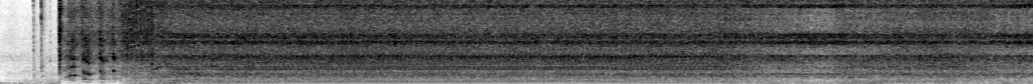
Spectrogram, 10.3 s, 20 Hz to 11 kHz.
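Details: 1994 Acura Integra, 1.8 L DOHC engine: starts, then warm idle drifts up and down, typical Honda-Acura surge, recorded while the idle air control valve duty cycle is scoped; computer is trying to close the valve; fix is adjusting the cold fast idle valve.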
